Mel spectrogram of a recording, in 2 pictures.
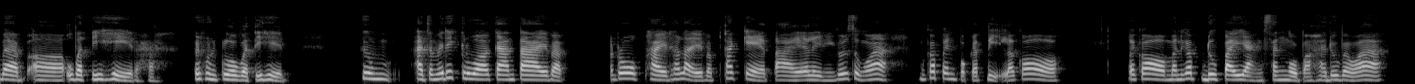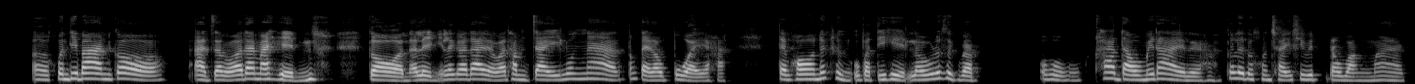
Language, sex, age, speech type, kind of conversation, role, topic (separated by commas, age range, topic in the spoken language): Thai, female, 20-24, conversation, unstructured, none, คุณเคยรู้สึกกลัวความตายไหม และทำไมถึงรู้สึกแบบนั้น?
